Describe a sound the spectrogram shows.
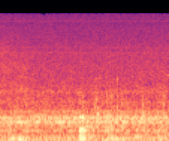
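A glass bottle is set down on a wooden table with a knock.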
